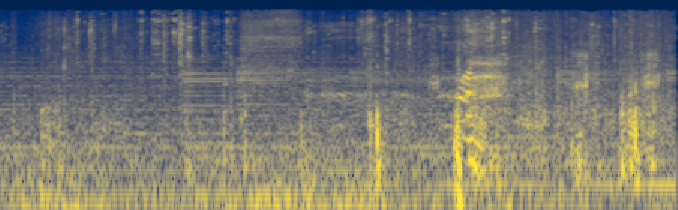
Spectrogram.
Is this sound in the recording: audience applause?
no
